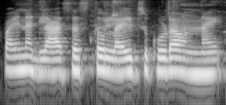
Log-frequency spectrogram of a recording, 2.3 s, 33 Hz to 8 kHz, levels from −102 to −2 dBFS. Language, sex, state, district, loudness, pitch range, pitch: Telugu, female, Andhra Pradesh, Annamaya, -16 LUFS, 180-205 Hz, 195 Hz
